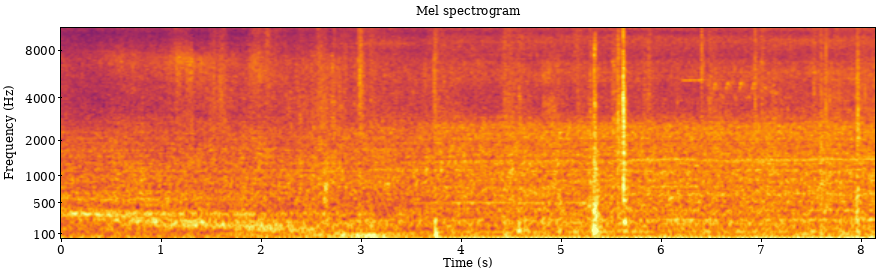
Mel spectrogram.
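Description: A car driving up a dirt road and pulling up, its engine and tyres rumbling steadily louder as it comes closer. A car door clicks open about five and a half seconds in.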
